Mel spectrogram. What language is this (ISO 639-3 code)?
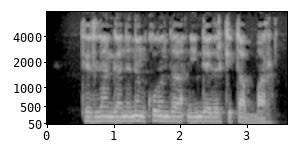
bak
